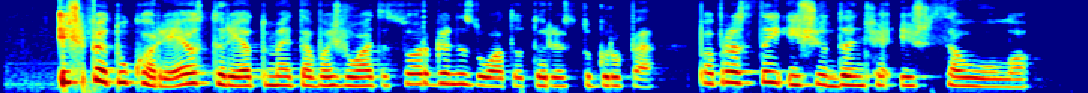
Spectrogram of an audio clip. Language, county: Lithuanian, Klaipėda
